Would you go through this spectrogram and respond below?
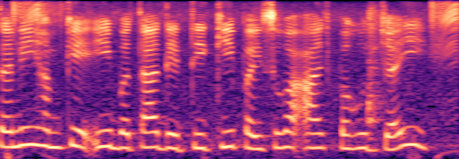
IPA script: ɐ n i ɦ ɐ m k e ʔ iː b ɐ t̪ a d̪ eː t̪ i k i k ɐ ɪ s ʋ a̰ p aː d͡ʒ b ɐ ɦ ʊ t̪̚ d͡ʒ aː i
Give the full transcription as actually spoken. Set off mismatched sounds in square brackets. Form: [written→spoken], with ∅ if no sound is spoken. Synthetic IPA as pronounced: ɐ n i ɦ ɐ m k e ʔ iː b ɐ t̪ a d̪ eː t̪ i k i [k→p] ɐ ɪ s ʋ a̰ [p→ʔ] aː d͡ʒ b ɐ ɦ ʊ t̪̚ d͡ʒ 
